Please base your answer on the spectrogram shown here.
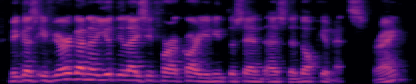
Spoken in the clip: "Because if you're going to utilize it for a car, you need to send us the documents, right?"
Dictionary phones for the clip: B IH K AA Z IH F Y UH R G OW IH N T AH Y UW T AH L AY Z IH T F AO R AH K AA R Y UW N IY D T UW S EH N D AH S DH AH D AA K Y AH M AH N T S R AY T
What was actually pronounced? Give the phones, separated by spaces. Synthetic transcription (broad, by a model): B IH K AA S IH F Y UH R G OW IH N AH Y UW T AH L AY S IH T F AO R AH K AA R Y UW N IY D T UW S EH N D AH S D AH D AA K Y AH M AH N T S R AY T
